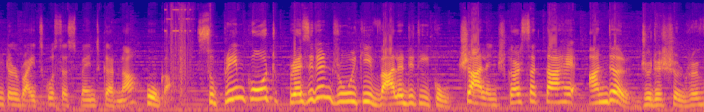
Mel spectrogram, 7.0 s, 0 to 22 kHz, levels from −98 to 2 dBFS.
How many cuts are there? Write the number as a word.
one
